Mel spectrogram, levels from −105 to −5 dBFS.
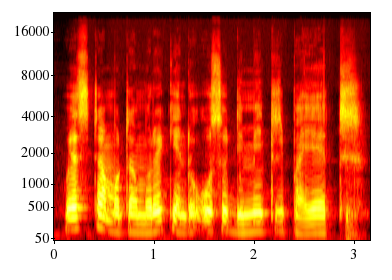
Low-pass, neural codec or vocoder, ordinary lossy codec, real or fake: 19.8 kHz; none; none; real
